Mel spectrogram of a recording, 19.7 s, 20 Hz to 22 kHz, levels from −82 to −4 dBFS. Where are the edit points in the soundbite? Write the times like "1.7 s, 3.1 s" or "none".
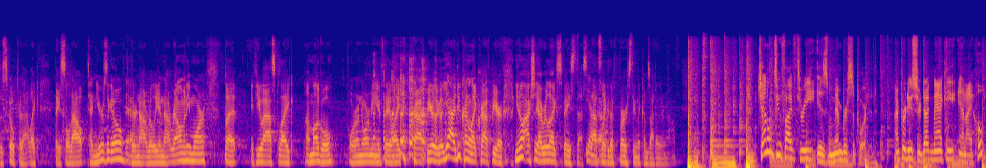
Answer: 13.6 s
